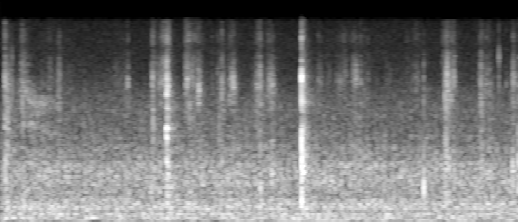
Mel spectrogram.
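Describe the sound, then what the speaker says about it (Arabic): Playing cards shuffled for a tarot reading, giving soft riffling and sliding rustles with a few sharper flicks, close and quiet over a steady background hiss. "انا عماله افرط لكم الورق قوي عشان تطلع حاجه حلوه كده"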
